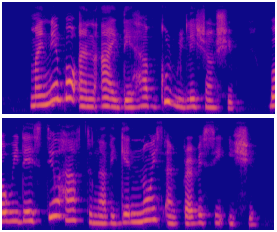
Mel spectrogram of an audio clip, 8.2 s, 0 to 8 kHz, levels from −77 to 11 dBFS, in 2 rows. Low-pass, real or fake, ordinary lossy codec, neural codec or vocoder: 7.2 kHz; real; none; none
